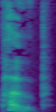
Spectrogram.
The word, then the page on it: pope: British English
